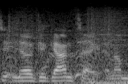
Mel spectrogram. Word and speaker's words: Nergigante: Well, I mean, to be fair, they pronounce it Nergigante, and I'm like, that is cursed beyond belief.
